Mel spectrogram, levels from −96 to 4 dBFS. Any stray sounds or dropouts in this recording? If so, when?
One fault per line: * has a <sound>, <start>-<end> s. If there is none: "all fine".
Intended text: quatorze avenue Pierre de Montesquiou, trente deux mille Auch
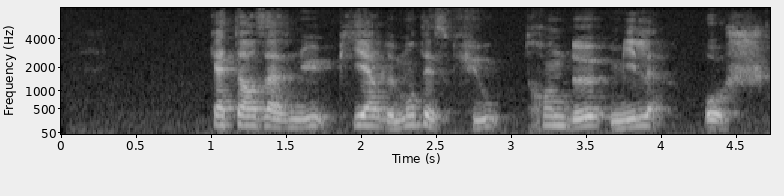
all fine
